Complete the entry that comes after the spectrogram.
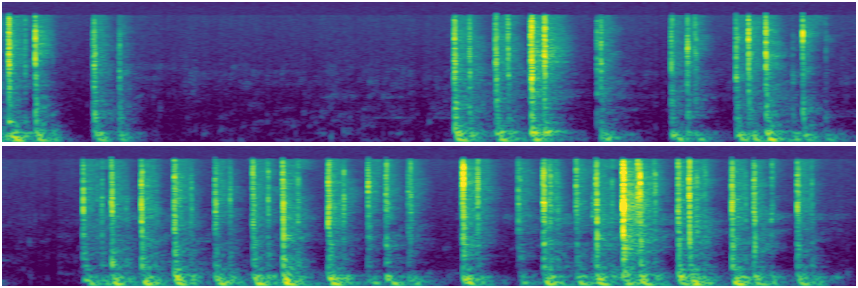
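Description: Fingertips of both hands rapidly tap the black plastic chiclet keys of a silver laptop with a hollow body, producing bursts of quick, dull, thunky clicks that die away almost instantly. A short opening flurry is followed by a quiet pause of over a second, then a longer run of typing, a brief break, and steady continuous typing to the end.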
